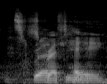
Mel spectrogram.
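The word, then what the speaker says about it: Scratte: How do I pronounce it? Oh yeah, this is the other. What's her name? Scratay.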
